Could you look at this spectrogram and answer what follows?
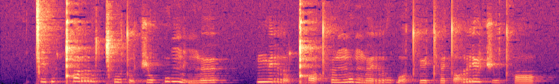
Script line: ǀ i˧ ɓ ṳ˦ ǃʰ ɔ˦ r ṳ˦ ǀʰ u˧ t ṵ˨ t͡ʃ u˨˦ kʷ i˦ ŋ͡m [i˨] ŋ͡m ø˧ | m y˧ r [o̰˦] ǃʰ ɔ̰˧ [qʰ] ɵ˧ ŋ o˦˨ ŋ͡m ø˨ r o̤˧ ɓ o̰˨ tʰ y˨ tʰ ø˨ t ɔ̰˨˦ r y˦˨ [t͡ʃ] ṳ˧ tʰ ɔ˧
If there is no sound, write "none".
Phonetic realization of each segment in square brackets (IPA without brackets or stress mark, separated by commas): i˨, o̰˨, tʰ, t͡ʃ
